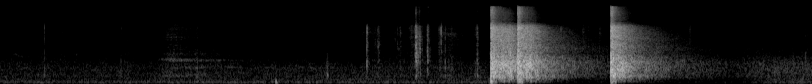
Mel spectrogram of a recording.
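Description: Three 9mm pistol shots from a Ruger MAX-9 micro-compact in a Mozambique drill: two quick shots about a third of a second apart, then a third about a second later. Each shot leaves a short echoing tail.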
